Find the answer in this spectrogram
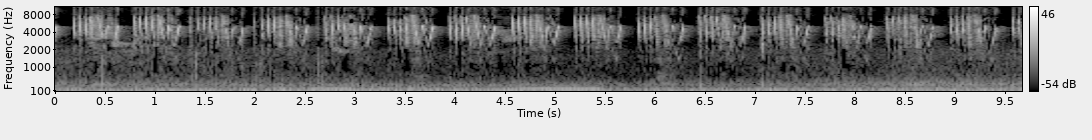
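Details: Rapid, high-pitched chirping phrases from an Oriental white-eye (cigun), one burst roughly every half second across the whole stretch, with a faint low drone behind.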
